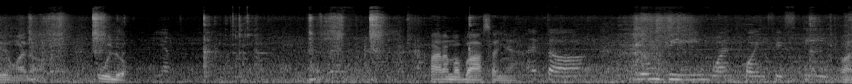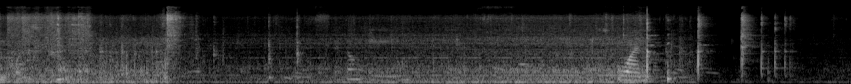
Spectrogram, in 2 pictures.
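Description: Cans clatter as they are fed into a recycling machine.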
